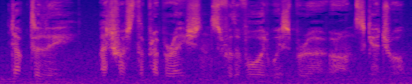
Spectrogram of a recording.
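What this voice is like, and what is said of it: Refined, clipped British accent. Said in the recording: “The woman's tone is refined with a clipped British accent”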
